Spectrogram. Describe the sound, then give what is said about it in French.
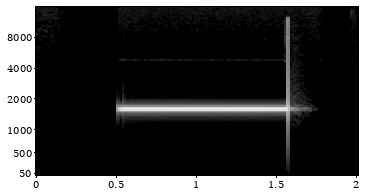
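A single voicemail beep on the voicemail of the Auberge du Lac: one steady, pure high-pitched electronic tone held for about a second, cut off with a soft click, then silence. “Veuillez nous laisser votre message après le bip sonore.”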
